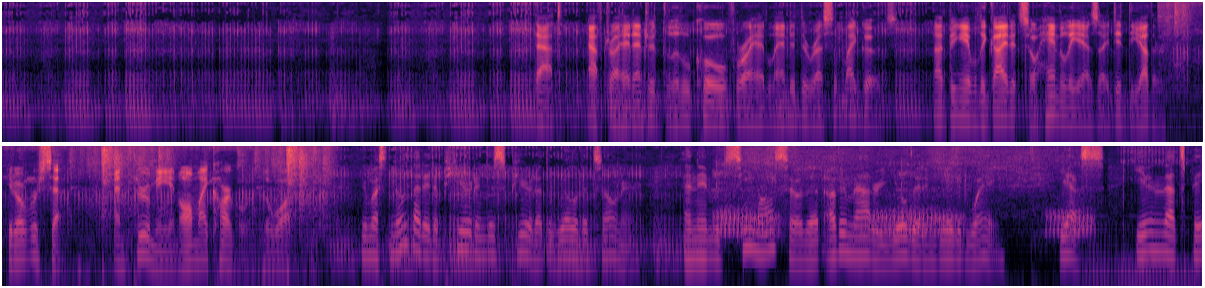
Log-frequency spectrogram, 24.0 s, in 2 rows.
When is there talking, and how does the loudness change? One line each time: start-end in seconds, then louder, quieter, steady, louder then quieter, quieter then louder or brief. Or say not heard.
5.3-23.9 steady.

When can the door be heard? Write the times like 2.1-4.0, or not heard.
not heard.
